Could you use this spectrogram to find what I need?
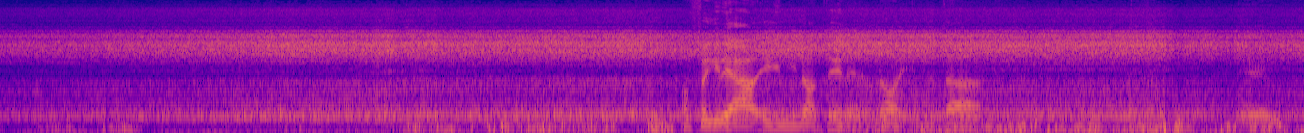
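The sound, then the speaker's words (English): Continuous crackling radio static from a scanning spirit box, with rapid choppy bursts of interference, while a person speaks briefly over it partway through. “Just seem to be getting interference.”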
